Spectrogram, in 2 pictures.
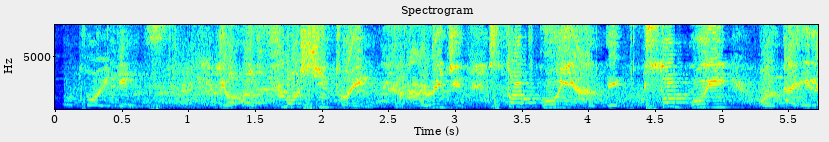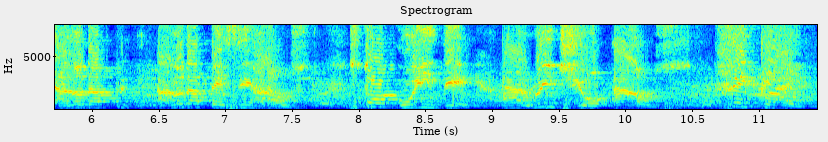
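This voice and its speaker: A woman shouting and scolding someone in a played clip, repeating herself. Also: a little high, expressive, a little slow, hardly any pauses, a loud crowd. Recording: echoey room with loud music.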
